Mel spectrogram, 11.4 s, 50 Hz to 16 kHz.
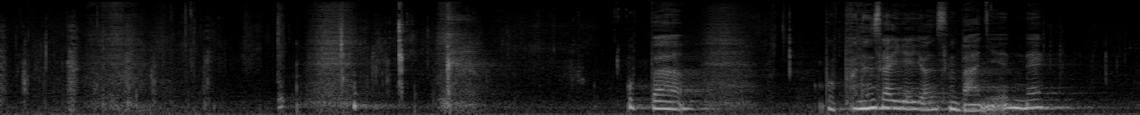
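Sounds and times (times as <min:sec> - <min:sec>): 
crunchy chewing of crispy fried sweet and sour pork: 0:00.0 - 0:06.2
speech: 0:06.5 - 0:07.0, 0:08.3 - 0:10.6.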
